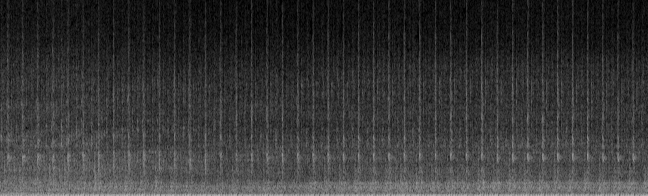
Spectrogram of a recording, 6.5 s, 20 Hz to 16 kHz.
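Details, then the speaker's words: 1961 Corvair Lakewood wagon 80 hp flat-six, Powerglide, fresh rings and valve job, hot after 20 min: rapid even metallic rattle over throbbing idle, like something loose spinning; fine cold, oil pressure slightly low hot; rod/wrist pin ruled out, thrust bearing suspected. "it runs great when it's cold but as soon as it heats up it's got a rapid rapidy sound and sounds like something's swinging away inside loose"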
